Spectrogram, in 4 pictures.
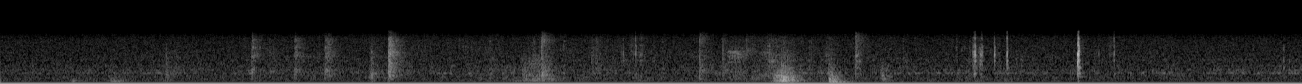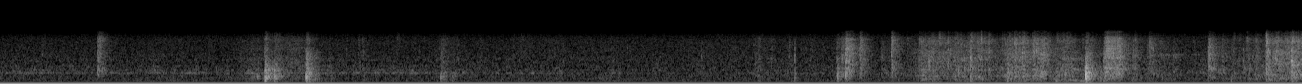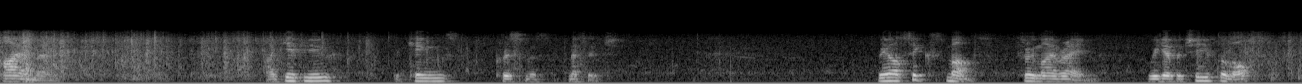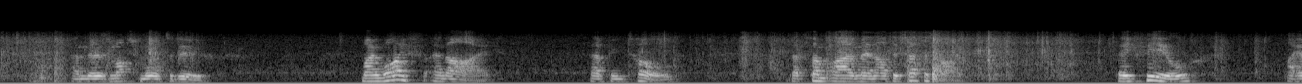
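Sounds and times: background hiss: 0.0 - 52.0.

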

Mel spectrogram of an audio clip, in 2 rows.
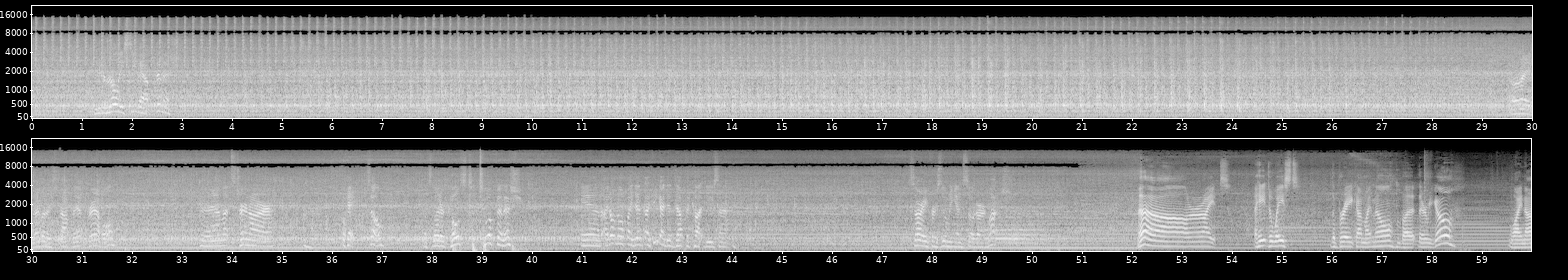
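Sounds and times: milling machine drone: 0.0 - 59.9
phase converter hum: 0.0 - 59.9.

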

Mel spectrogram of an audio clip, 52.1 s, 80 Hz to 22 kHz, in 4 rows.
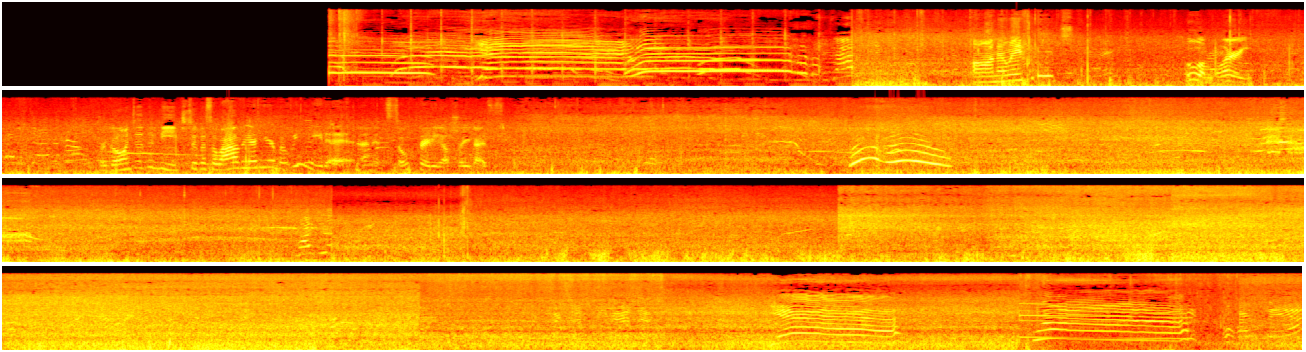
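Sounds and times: ocean surf rushing: 3.9 - 52.0
waves washing on shore: 4.4 - 52.0
wind on microphone: 8.4 - 52.0.

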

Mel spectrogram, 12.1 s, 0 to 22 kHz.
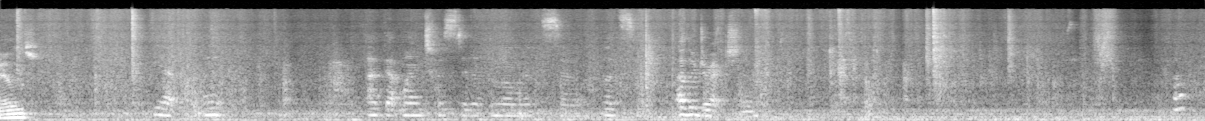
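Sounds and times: sheet rustling: 0.2 - 12.0
fabric swishes: 0.5 - 2.7, 3.7 - 8.2.

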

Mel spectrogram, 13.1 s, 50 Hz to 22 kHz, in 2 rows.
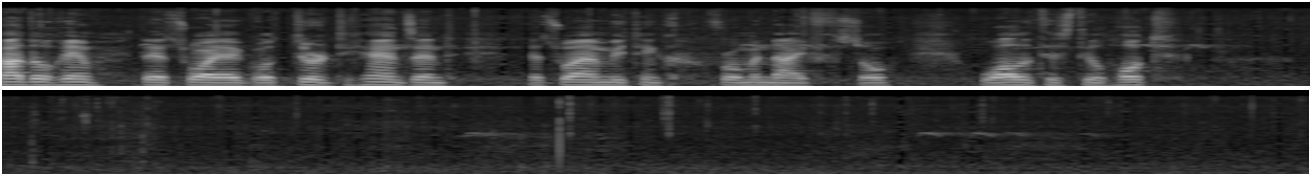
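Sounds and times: distant bird chirps: 5.6 - 6.3, 8.7 - 9.3, 11.0 - 12.2.

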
